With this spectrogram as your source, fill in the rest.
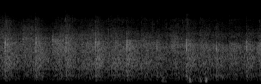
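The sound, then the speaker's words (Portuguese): A crowd claps steadily together in applause to the Lord, a dense wash of many hands applauding at once, moderately loud and continuous with a faint voice briefly rising underneath. “Dá um aplauso ao Senhor aí, se você crê nisso.”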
